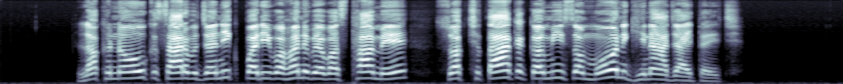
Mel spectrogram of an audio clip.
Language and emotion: Maithili, disgusted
